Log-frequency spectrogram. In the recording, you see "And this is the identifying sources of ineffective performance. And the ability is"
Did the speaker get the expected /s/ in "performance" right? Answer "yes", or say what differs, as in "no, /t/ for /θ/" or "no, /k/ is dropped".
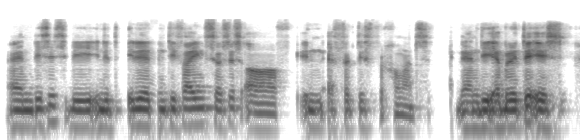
yes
